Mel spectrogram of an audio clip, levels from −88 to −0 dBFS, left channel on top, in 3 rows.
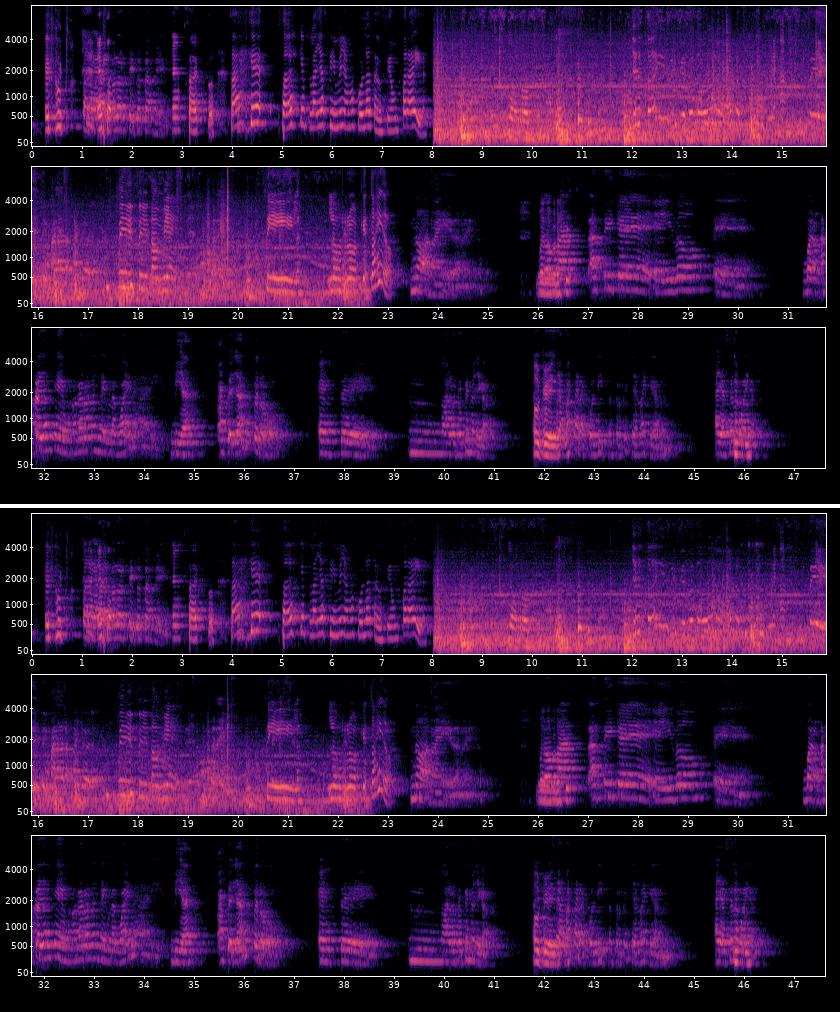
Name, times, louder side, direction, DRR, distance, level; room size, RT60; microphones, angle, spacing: voice 1, 0.3-1.6 2.8-4.7 5.0-7.9 9.5-11.3 11.9-15.2 15.7-16.0 17.3-19.3 20.5-21.3 21.8-23.1 26.0-26.7 31.8-31.9 41.8-42.5 45.8-46.2, left 3 dB, 40° left, 0.7 m, -35 dB
voice 2, 1.0-2.7 4.1-4.2 8.7-8.9 12.0-12.2 14.3-14.6 15.5-17.2 18.3-20.1 20.5-21.2 23.4-24.8 26.0-26.7 27.0-30.2 31.3-35.0 35.5-36.7 37.5-38.6 39.3-40.9 41.8-44.5 45.4-46.3, equal, 15° right, 6.4 m, -41 dB
sound 1, 8.0-22.7, left 3 dB, 75° left, 0.8 m, -34 dB
30.0 x 20.5 x 5.9 m
head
